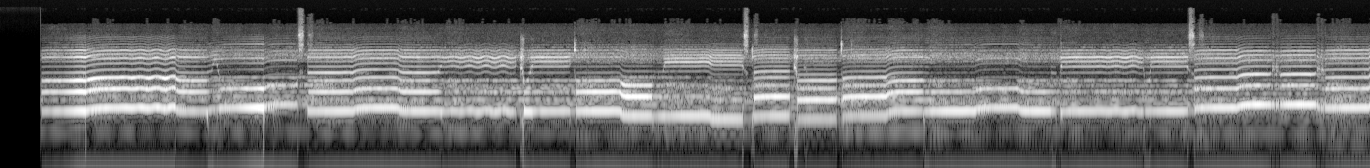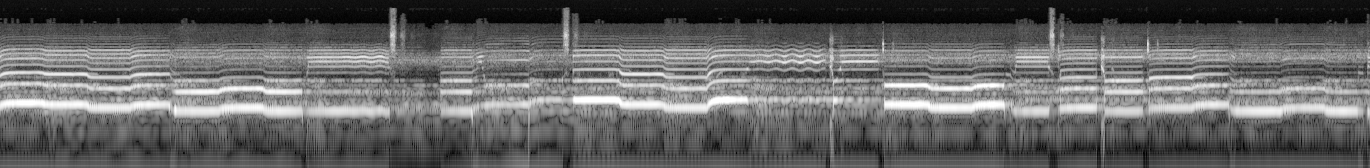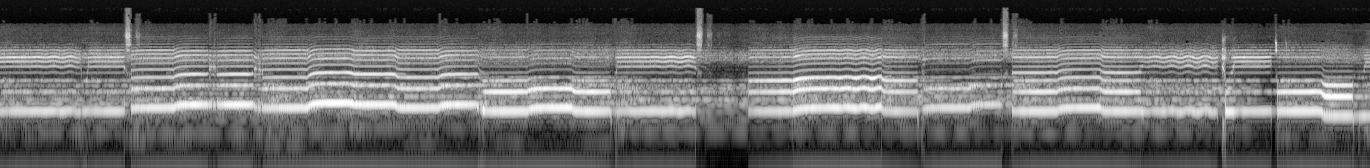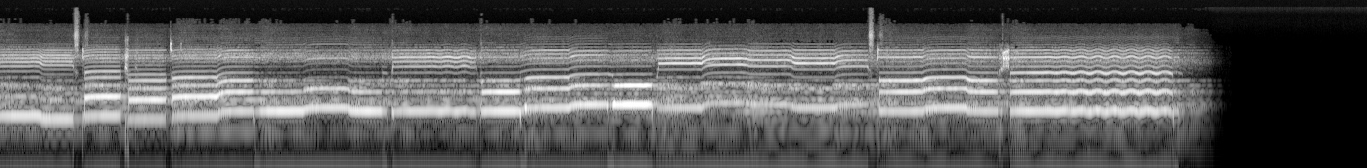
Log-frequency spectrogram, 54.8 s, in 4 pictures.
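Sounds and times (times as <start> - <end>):
choir singing a mass chant: 0.6 - 53.3.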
